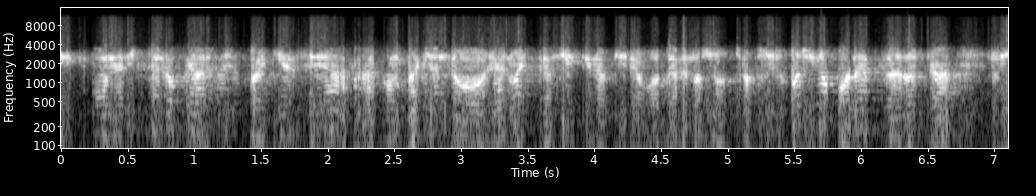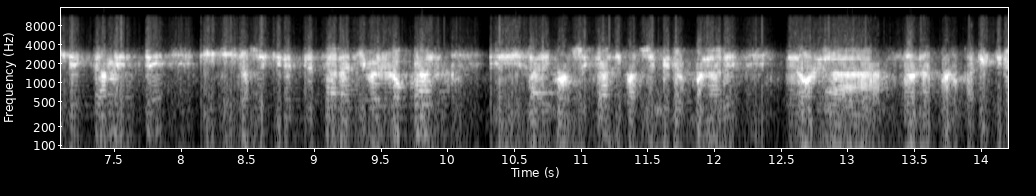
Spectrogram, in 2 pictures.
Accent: Buenos Aires Province, Argentina; los recursos que nos corresponden como bonaerense.

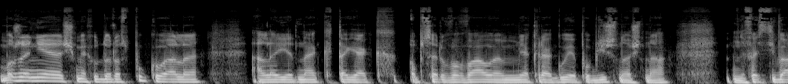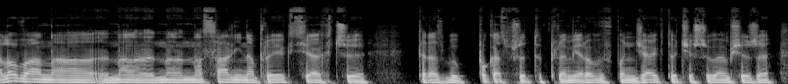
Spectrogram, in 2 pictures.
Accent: Łódź, Łódź Voivodeship, Poland; now in Warsaw, Poland; Ja jestem zresztą łodzianinem, chociaż od wielu lat mieszkam już w Warszawie pod Warszawą, ale ta centrum Łodzi to jest jakby, to są miejsce mojego dzieciństwa, mojego wzrastania.

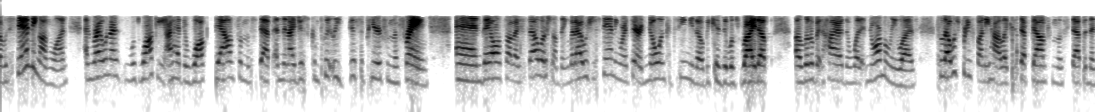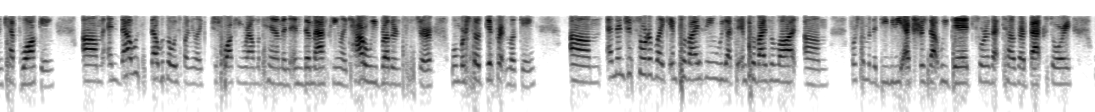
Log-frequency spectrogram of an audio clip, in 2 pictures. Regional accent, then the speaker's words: Bryan, Texas, United States; now in Los Angeles, United States; I'm originally from Bryan, Texas, and I was taking a huge risk moving out here to LA. I mean, I had never been out to LA before.

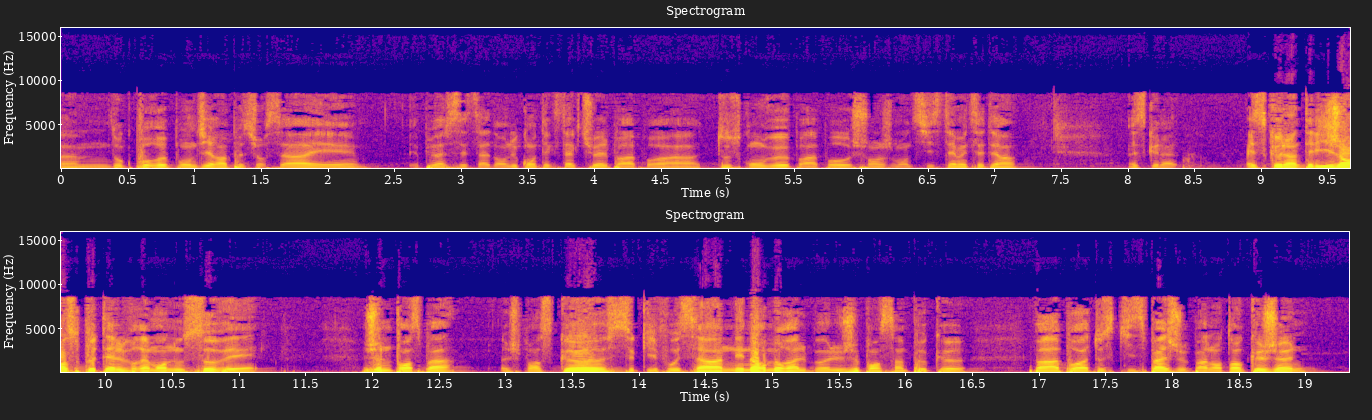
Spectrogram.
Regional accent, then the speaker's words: Morocco; moved away as an adult; now in Paris, France; Moi, je viens du Maroc à la base. Je suis juste là pour faire mes études. C'est ma quatrième année ici à Paris.

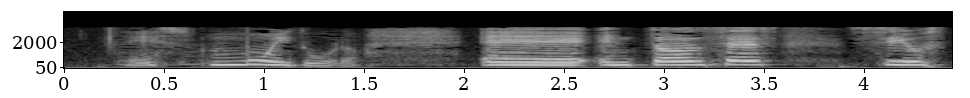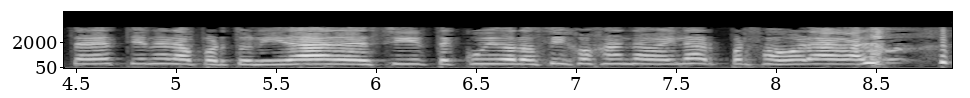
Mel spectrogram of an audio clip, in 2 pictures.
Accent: Guayaquil, Guayas, Ecuador; accent: coastal; Es que soy de Guayaquil, hablo bastante. No, entonces, lo costeño.

